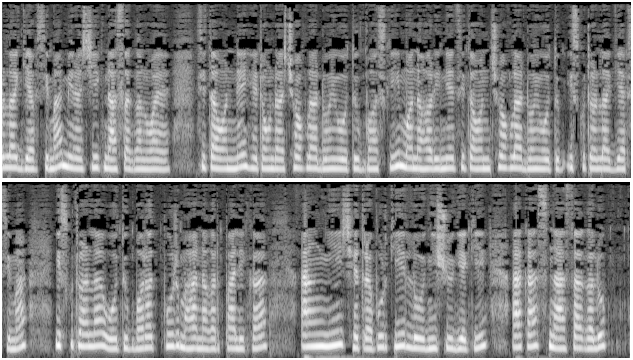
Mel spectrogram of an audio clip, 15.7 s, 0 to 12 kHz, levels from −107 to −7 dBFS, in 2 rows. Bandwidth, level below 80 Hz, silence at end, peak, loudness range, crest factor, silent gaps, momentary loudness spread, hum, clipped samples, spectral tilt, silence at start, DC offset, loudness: 12 kHz; -62 dBFS; 0.3 s; 0 dBFS; 3 LU; 18 dB; none; 5 LU; none; under 0.1%; -5 dB/octave; 0 s; under 0.1%; -18 LUFS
